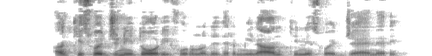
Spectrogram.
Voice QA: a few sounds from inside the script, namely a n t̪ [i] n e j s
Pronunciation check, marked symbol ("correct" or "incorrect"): correct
